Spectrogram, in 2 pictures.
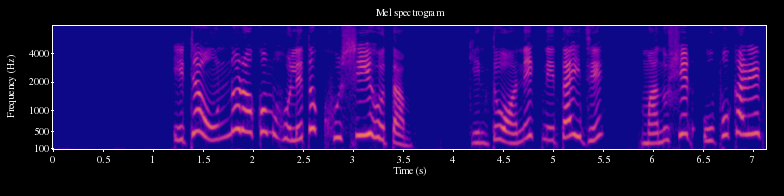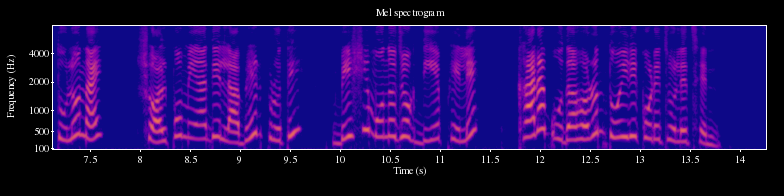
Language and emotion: Bengali, disgusted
